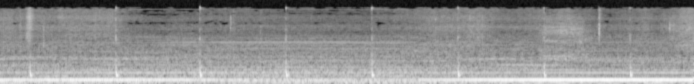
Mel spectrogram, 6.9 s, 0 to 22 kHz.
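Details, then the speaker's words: Rivian R1T driving on the road: loud steady low buzz under road noise and tyre thumps from battery preconditioning; normal battery preconditioning buzz. "not sure if you guys can hear that buzzing but that's the rivian preconditioning it's quite loud"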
